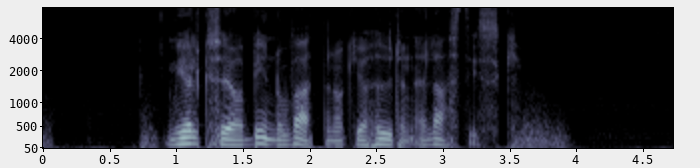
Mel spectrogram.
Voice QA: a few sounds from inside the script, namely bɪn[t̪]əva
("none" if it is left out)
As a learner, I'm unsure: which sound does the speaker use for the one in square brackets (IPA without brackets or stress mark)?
d̪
